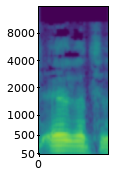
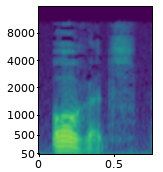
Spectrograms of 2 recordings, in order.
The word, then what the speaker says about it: Eretz: That sometimes Eretz is pronounced with the Segal Eretz, and sometimes where there's an Esnachta, Oretz.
